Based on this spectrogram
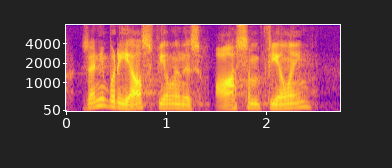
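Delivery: ordinary delivery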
